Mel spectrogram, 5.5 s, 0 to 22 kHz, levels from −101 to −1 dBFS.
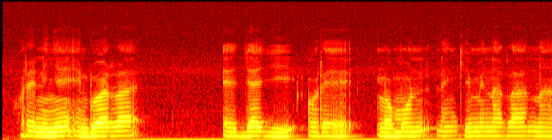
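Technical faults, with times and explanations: No technical faults can be heard in this speech recording.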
